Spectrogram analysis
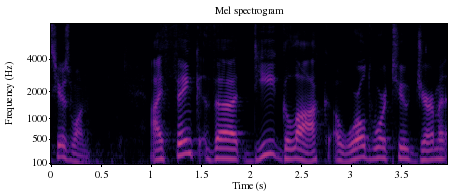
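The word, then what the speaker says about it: Die Glocke: I think the Die Glock, a World War II German attempt at an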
